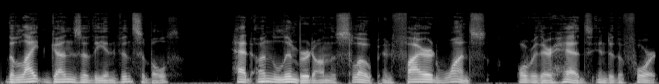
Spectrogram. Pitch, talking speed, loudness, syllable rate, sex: 100 Hz, 180 wpm, -19 LUFS, 5.3 syllables/s, male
